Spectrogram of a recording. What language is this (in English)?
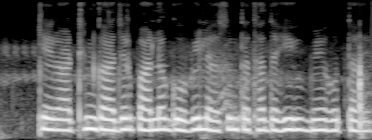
Hindi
